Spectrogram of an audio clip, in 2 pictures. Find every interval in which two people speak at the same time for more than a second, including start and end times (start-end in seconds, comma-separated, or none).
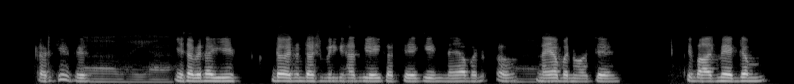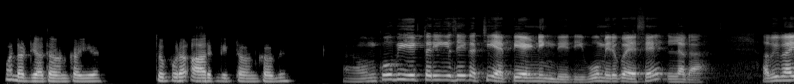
none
